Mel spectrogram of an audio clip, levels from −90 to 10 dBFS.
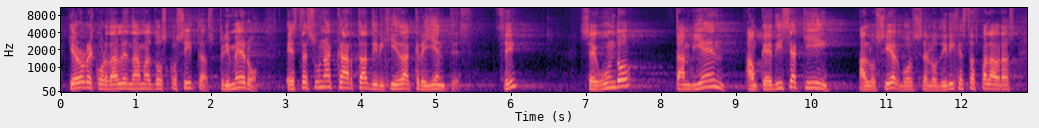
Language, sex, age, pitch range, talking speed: Spanish, male, 50-69, 145-200 Hz, 130 wpm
